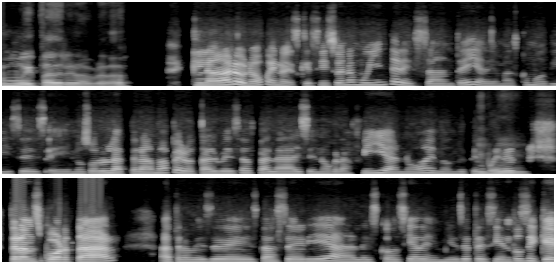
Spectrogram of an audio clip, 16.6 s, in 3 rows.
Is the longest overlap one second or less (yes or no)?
yes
